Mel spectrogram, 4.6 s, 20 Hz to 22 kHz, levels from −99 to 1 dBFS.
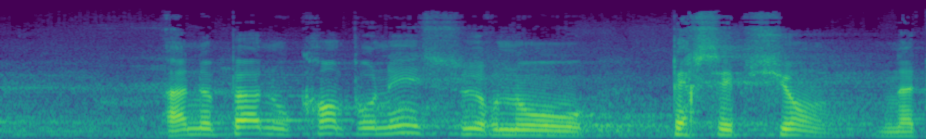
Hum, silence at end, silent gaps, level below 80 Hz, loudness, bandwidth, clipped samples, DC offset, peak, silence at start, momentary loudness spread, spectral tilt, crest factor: none; 0 s; none; -66 dBFS; -22 LUFS; 16 kHz; under 0.1%; under 0.1%; -2 dBFS; 0 s; 18 LU; -5.5 dB/octave; 20 dB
